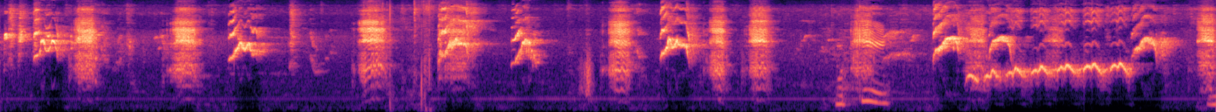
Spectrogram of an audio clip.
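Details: A pet talking myna copying a koel's call gives a rapid run of loud chirps, squawks and whistles, then a long wavering note, with a person's voice nearby.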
